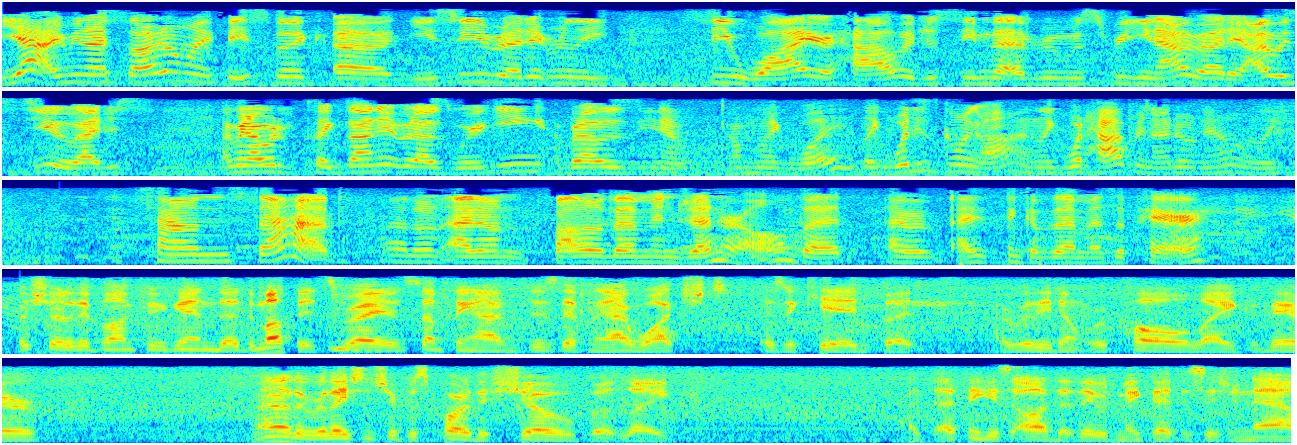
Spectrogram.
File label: voxpop; summer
